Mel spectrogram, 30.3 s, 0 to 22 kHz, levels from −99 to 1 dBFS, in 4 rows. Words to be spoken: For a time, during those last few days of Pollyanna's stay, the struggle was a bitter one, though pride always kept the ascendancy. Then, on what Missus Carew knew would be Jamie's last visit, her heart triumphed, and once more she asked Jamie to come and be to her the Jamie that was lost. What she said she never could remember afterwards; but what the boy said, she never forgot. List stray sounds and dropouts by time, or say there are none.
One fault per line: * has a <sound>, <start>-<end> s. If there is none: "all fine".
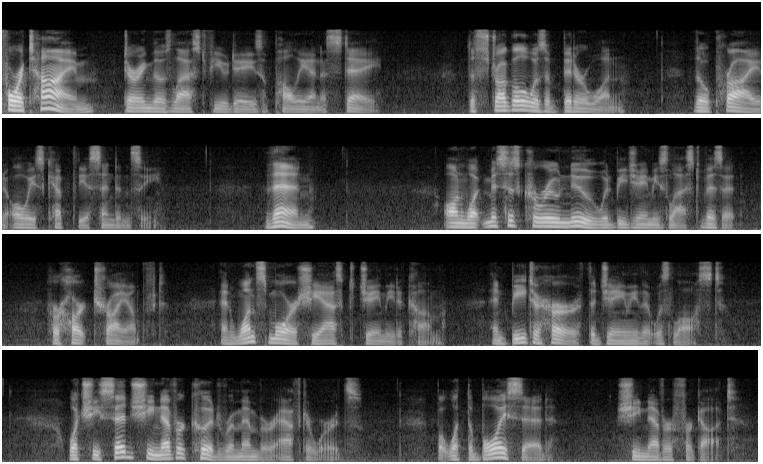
all fine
